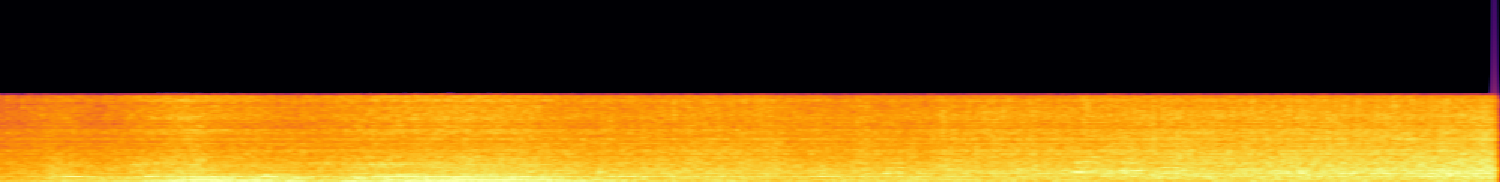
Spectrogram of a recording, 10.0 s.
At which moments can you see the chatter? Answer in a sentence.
You can't hear the chatter here.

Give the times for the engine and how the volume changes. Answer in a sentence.
You can hear the engine from 0.0 to 9.7 s, getting quieter.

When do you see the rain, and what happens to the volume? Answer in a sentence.
You can hear the rain from 0.0 to 9.9 s, getting louder.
